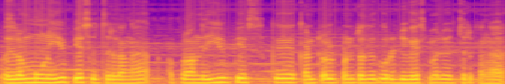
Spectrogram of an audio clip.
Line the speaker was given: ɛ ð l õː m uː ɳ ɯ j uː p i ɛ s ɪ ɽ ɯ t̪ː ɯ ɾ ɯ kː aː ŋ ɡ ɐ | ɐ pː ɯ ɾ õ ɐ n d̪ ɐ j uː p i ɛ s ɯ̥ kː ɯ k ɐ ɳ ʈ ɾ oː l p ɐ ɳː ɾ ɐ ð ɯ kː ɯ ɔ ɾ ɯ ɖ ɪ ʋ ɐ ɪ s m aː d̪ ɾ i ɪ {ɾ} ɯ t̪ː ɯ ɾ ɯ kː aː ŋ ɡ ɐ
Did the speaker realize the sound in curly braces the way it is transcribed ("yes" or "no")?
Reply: no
